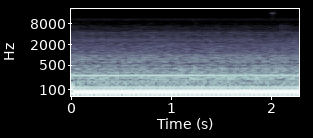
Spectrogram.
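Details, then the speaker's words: 1999 Toyota 4Runner, idling with a replacement alternator, lights and defroster on and holding 14 volts: a smooth, low hum with no whine. The whining noise is completely gone and the alternator stays cool after five minutes. Normal charging. "dang holding right there at 14. no more whining noises at all completely gone"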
